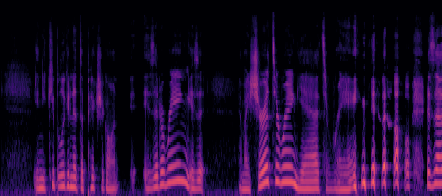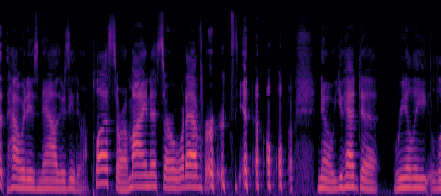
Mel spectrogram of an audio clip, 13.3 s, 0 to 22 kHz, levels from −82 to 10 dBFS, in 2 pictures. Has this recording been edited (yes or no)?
no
